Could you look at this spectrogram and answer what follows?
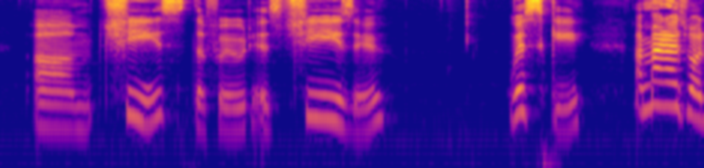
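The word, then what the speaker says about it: チーズ: or may not be some form of katakana pronunciation of it. Like cake, the food, is keiki. Cheese, the food, is chizu.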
